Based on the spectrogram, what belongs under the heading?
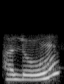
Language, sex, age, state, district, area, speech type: Nepali, female, 18-30, West Bengal, Kalimpong, rural, conversation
